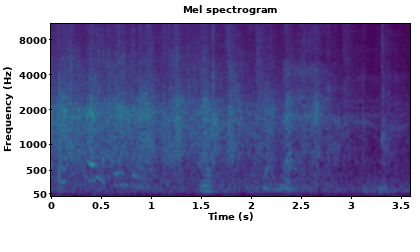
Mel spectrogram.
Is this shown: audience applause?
yes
